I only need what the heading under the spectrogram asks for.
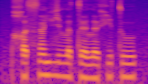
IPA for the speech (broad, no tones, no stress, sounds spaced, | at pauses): χ ə s ə̃ vʲ u l ə t ɘ l ɘ x i t u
